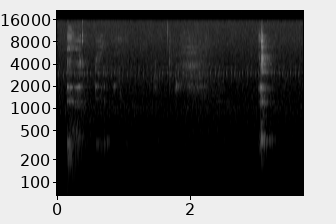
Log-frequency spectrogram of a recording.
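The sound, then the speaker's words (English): A couple of short, muffled burps, one right at the start and another a few seconds later, with faint breathy noise and near-silence in between and no clear talking. “Oh, sometimes the full burp doesn't come straight away and you can't talk for just a couple seconds.”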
